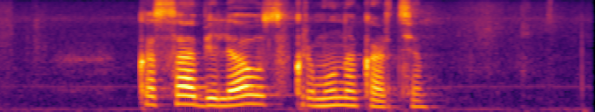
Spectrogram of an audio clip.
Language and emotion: Russian, neutral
